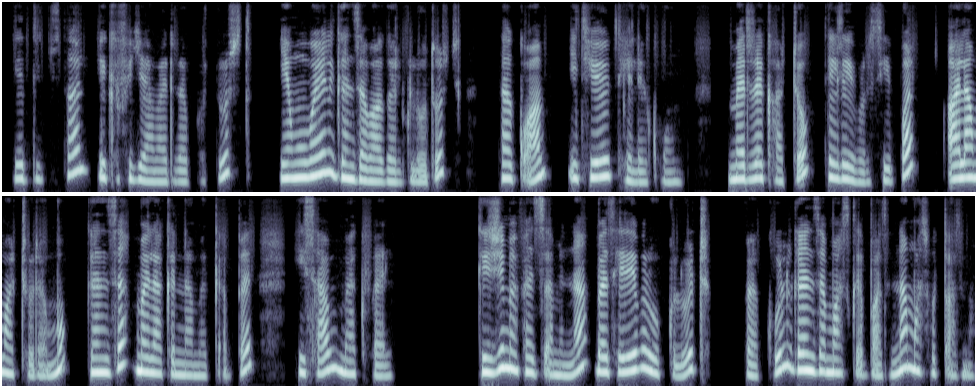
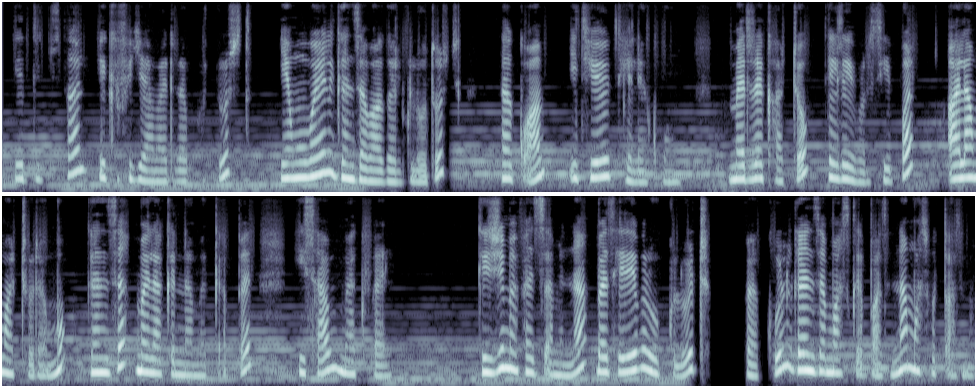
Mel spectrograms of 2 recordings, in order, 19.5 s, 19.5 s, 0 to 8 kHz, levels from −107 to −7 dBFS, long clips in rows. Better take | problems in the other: first | background sound (Organ); 17 dB below the speech

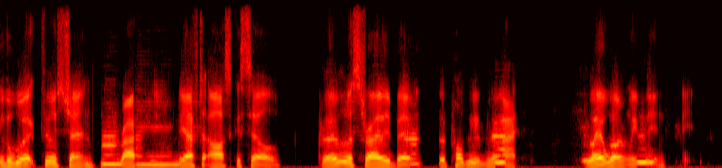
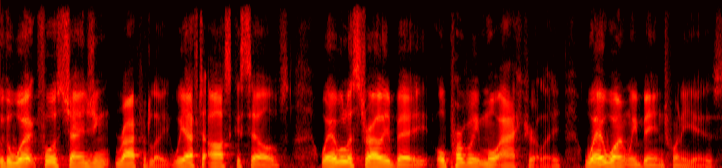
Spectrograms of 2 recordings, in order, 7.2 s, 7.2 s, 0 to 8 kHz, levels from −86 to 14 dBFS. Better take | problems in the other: second | noise reduction (neural diffusion model UNIVERSE++)

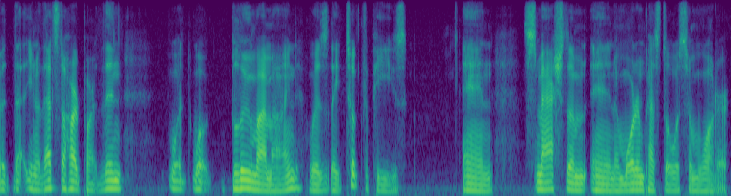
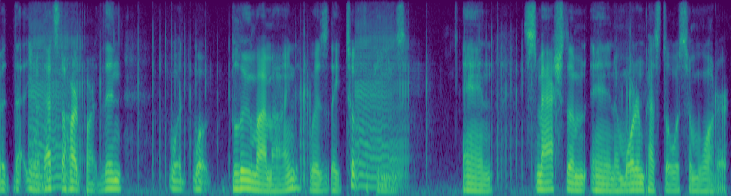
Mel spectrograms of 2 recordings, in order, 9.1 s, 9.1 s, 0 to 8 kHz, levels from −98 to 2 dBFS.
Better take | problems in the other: first | background sound (Fart); 14 dB below the speech

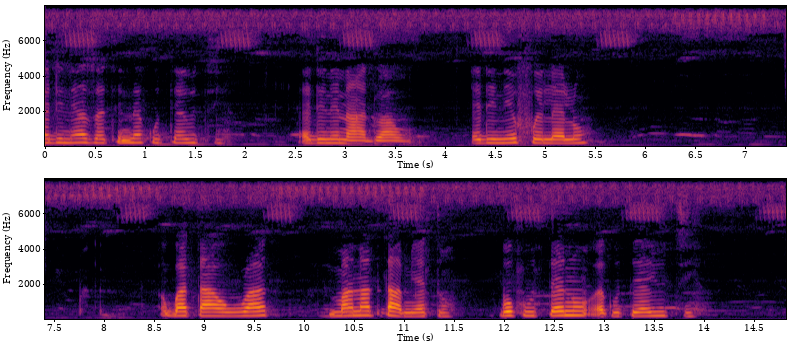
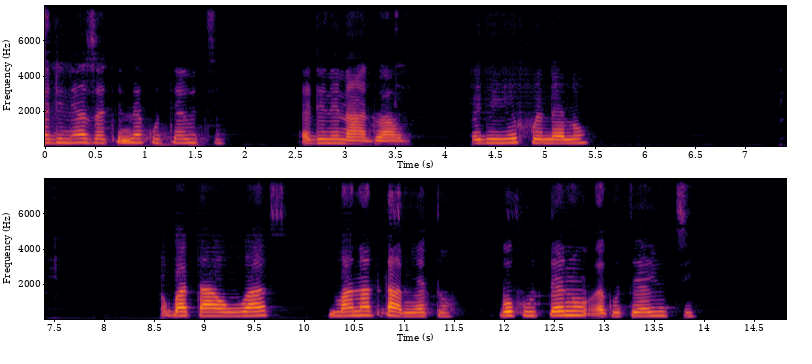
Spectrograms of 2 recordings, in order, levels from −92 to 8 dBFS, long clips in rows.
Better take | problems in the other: first | noise reduction (neural mask model DeepFilterNet 3)

